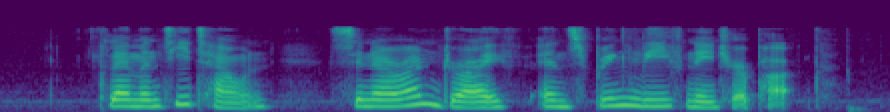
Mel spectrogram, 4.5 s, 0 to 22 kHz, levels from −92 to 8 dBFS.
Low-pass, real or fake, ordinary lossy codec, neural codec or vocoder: none; real; none; none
